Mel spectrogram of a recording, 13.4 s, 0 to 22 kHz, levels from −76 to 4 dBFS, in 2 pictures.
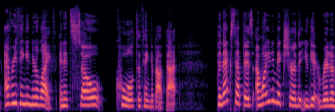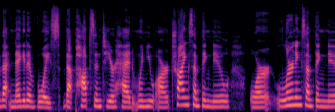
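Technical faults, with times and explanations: No technical faults can be heard in this speech recording; the signal holds steady and continuous across its whole span.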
